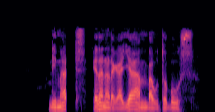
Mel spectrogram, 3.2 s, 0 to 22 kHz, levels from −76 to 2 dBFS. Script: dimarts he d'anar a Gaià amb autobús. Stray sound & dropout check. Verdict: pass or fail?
fail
